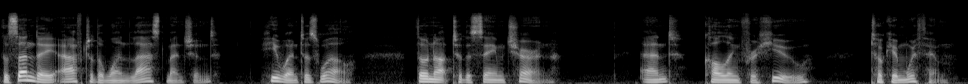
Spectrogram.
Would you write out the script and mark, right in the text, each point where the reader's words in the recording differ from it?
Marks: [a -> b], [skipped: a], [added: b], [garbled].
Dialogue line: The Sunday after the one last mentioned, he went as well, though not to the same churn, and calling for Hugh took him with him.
The Sunday after the one last mentioned, he went as well, though not to the same churn, and calling for Hugh took him with him.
